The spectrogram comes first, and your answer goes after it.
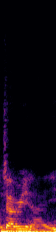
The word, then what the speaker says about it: Jambinai: So if you could please, how do you pronounce your names like correctly? Because I know nothing about Korean. Jambinai. Jambinai.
